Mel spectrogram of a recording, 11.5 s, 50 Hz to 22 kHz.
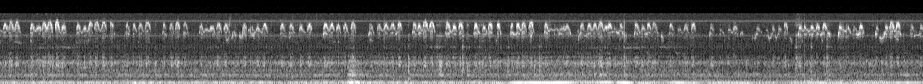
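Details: Three common swift nestlings in a nest box getting fed on 15 June 2011; rhythmic high chittering pulses about four per second, with low rumbling bumps and hum beneath.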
